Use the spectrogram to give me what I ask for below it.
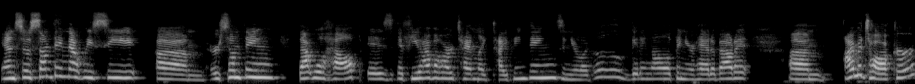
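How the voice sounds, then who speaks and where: Woman, young adult, high voice, chatty, upbeat, webinar coach. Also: brisk. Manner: chatty, upbeat, filler-heavy. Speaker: guest social media coach. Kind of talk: casual webinar advice.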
